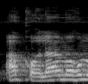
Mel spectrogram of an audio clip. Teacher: اقلامہم قاف کو پر پڑھیں گے اور قاف حروف مستعلیہ میں سے ہے اور قاف میں قلقلہ کریں گے کیونکہ قاف حروف قلقلہ میں سے بھی ہے۔ ایہم یہاں پر میم ساکن کے بعد حمزہ ہے، میم میں اظہار شفوی ہوگا، میم کو ظاہر کر کے جلد پڑھیں گے۔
